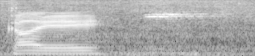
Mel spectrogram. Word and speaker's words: calle: And this is called calle Crisologo. Calle is pronounced as in the Spanish word for road.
